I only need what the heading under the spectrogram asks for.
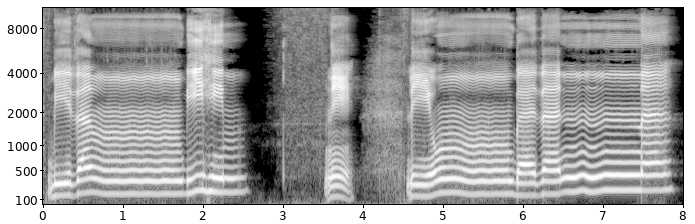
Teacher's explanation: membalik bunyi nun sukun ke bunyi mim sukun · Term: iqlab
